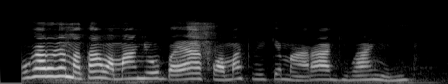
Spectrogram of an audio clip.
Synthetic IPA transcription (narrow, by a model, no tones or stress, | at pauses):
ʊɣaɾʊɾemataŋʷamaɲʊbajaakʊamatʊikemaaɾaɡɪwaɲeni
